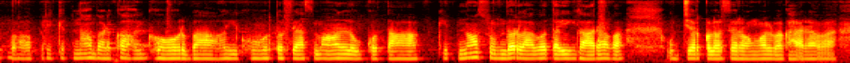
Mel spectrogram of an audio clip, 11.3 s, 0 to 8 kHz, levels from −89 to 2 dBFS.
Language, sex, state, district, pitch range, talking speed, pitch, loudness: Bhojpuri, female, Bihar, Gopalganj, 150-160 Hz, 110 wpm, 155 Hz, -23 LUFS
